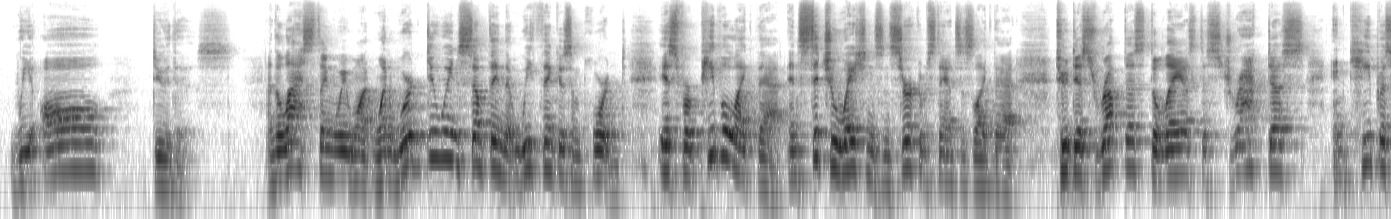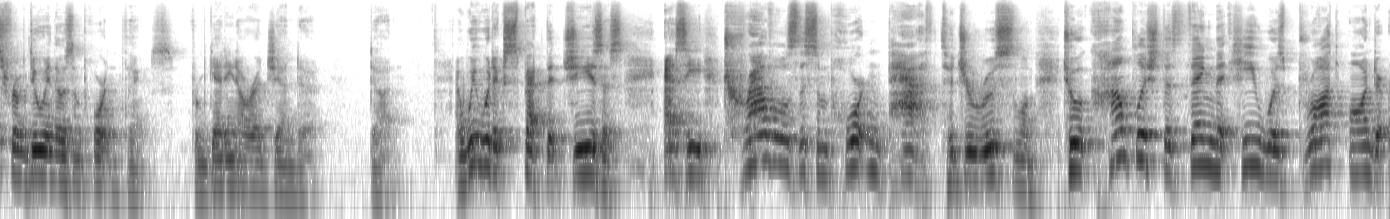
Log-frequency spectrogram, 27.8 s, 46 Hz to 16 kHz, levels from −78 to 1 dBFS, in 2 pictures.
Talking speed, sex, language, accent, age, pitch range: 155 wpm, male, English, American, 50-69, 120-175 Hz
